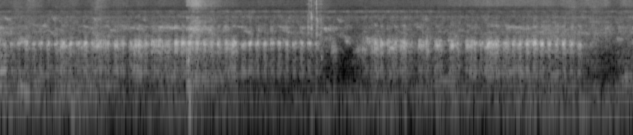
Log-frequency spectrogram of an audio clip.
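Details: Frogs calling in the morning in the rural village of Kampung Baru Mangkupadi, North Kalimantan, an area under development: a near-continuous rapid pulsed croaking train, high and buzzy, briefly interrupted by a couple of knocks.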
